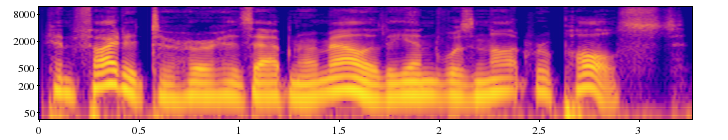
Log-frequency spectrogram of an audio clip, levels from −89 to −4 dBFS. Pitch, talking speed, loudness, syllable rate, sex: 130 Hz, 185 wpm, -17 LUFS, 5.7 syllables/s, male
